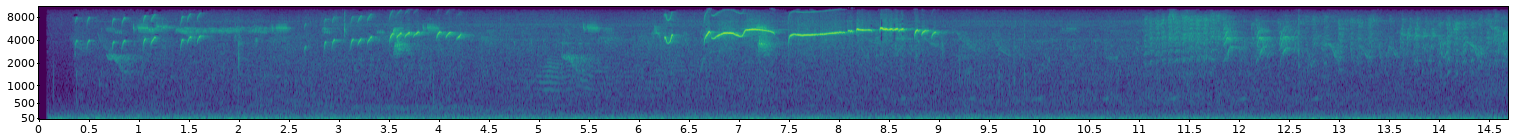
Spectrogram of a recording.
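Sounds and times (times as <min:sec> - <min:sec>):
bird singing high rapid twittering phrases with sharp chirps: 0:00.3 - 0:14.6.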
